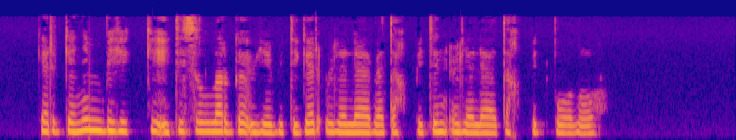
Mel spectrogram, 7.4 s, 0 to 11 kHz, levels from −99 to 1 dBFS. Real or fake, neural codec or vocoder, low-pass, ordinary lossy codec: real; none; 7.2 kHz; AAC, 48 kbps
